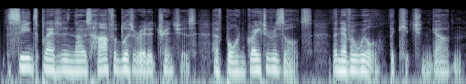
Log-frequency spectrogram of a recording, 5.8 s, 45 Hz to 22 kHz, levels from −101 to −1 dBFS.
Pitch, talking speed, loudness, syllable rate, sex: 130 Hz, 185 wpm, -18 LUFS, 5.9 syllables/s, male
